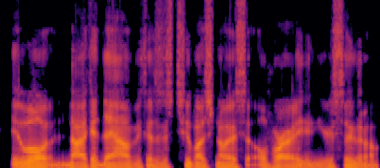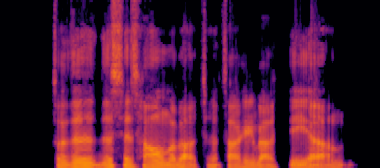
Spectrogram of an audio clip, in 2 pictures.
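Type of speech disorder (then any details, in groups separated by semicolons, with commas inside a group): Dysarthria; multiple system atrophy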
